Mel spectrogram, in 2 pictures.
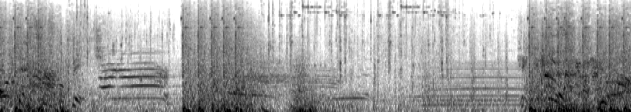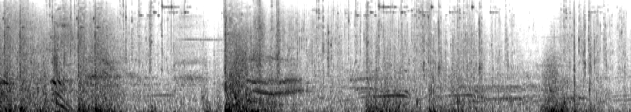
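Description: Rapid gunfire erupts in bursts during a Call of Juarez: Gunslinger shootout, loud and dense, with brief pauses and metallic ringing tones between volleys.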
